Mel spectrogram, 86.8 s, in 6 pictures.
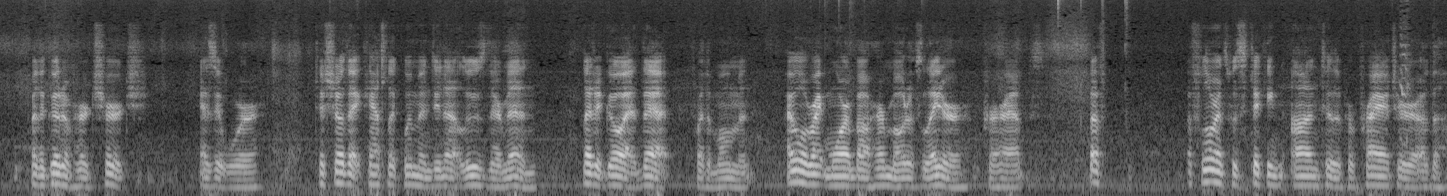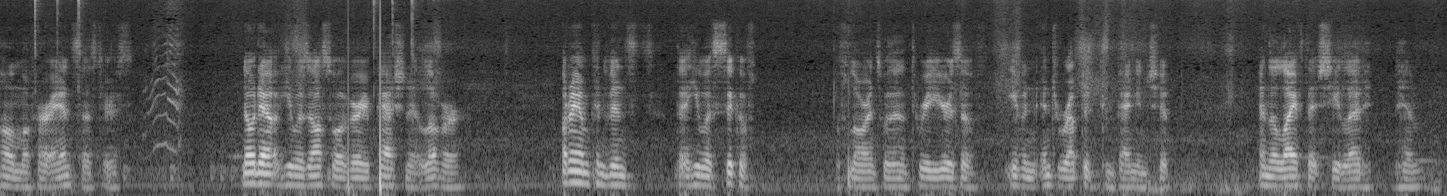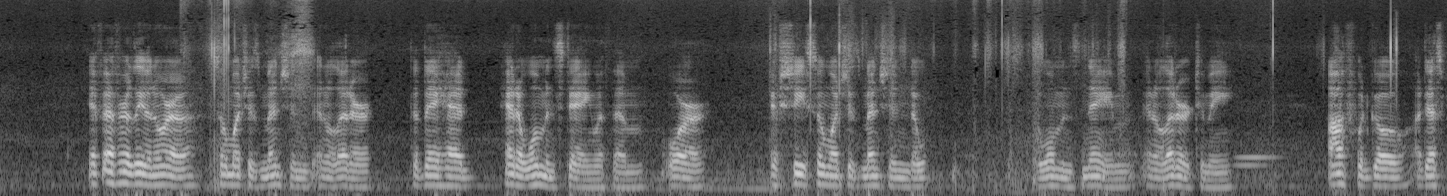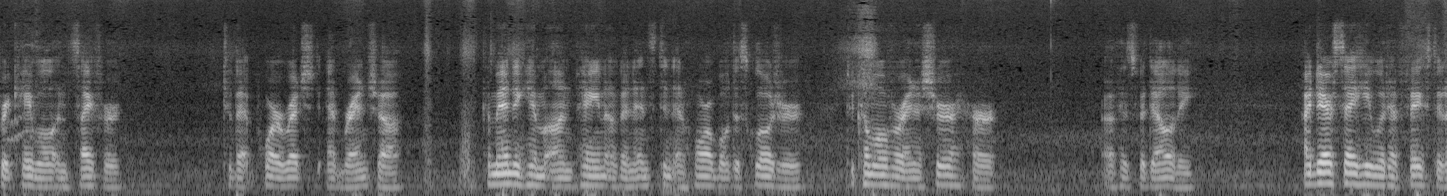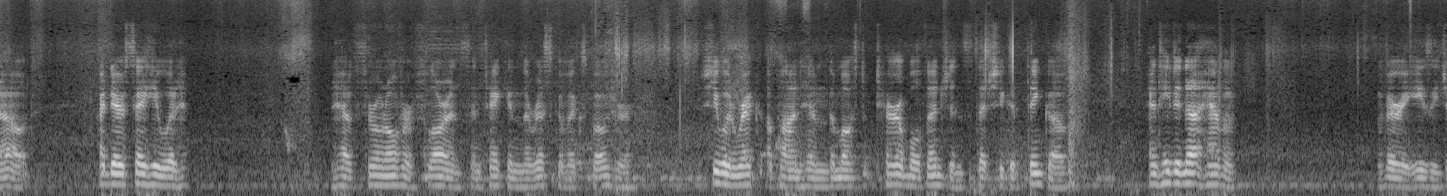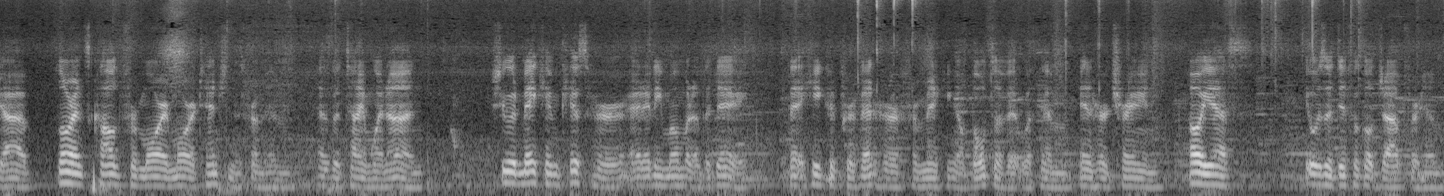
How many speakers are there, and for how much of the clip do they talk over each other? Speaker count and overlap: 1, no overlap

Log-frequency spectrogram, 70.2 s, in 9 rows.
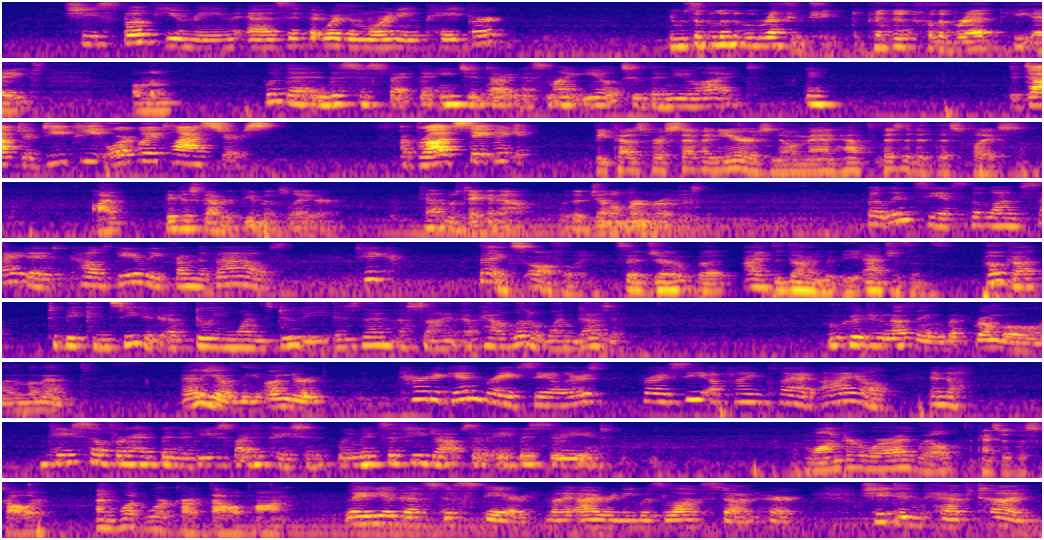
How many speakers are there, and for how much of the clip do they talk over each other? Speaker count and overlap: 10, no overlap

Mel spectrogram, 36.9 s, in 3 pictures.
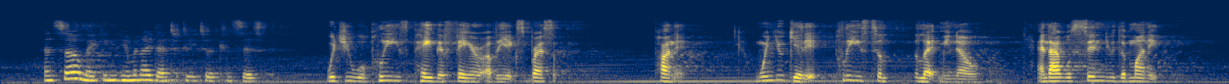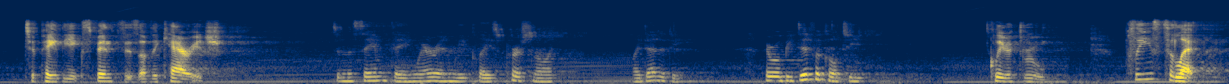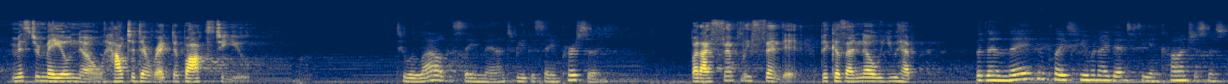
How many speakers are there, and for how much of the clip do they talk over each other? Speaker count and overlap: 2, no overlap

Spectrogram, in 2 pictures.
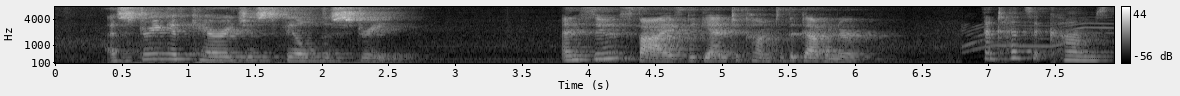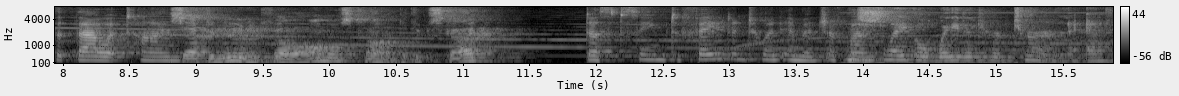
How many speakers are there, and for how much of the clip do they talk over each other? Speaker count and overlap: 4, about 4%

